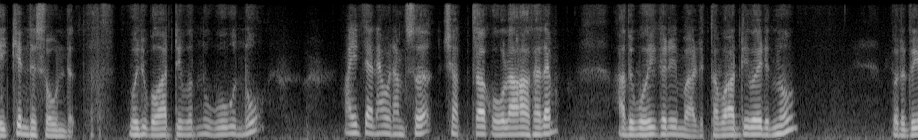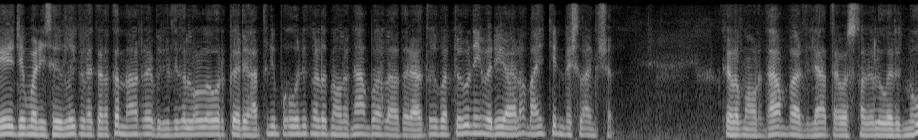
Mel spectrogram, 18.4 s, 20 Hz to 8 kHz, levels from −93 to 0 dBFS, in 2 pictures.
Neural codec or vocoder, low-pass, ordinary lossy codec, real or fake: codec, 16 kHz in and 24 kHz out, 0.6 kbps, FocalCodec, streaming, 4096 codes; 7.2 kHz; none; fake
